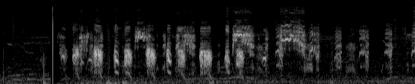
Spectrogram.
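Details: Chukar partridge, Pakistan's national bird, excited and circling around a female; a burst of rapid, harsh clucking notes in quick succession, uneven in spacing, with a brief click just before they begin.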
